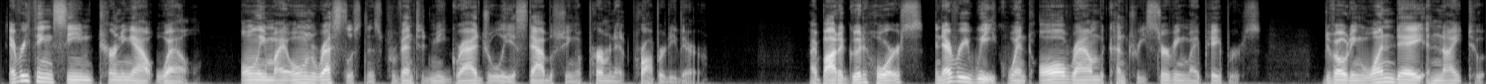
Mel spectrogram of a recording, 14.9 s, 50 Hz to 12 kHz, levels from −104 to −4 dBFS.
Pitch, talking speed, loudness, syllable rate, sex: 100 Hz, 160 wpm, -23 LUFS, 3.6 syllables/s, male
